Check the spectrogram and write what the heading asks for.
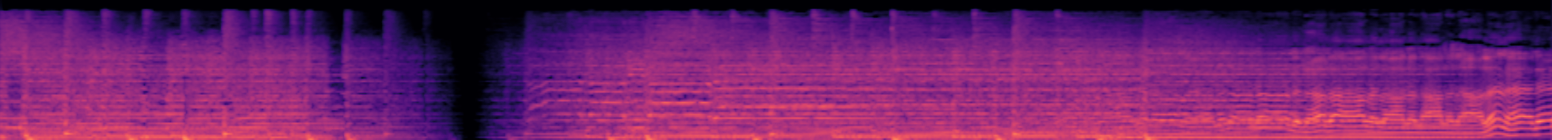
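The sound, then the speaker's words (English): Horse sounds, sped up until they blend into a dense, musical wash of layered tones with wavering pitches, loud and continuous except for a brief drop-out near the start, with no voices. “The sound of an actual band of horses there.”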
